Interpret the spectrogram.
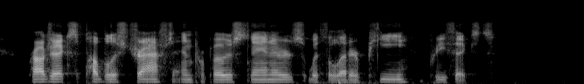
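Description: Nothing goes wrong in this speech recording; it comes through an AMR wideband (HD Voice) link at 12.65 kbit/s, a rate where the codec only lightly shapes the sound and the speech stays clear.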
